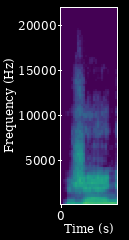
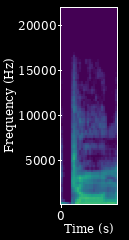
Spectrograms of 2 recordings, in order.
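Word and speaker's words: Zhang: his grandma staying that Jong men don't whine multiple people wrote in to let me know that it's not Jiang it's Jong almost like a j and then a long a do you have experience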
